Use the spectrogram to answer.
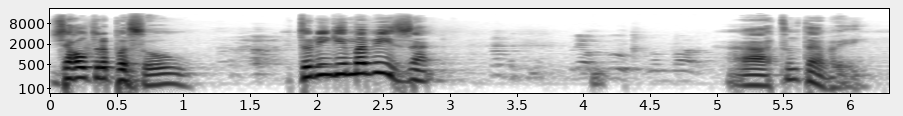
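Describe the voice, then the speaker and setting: A man's voice: high voice, sing-song, a little slow, mellow. A man doing bawdy, profane stand-up comedy at a live bar show, speaking into a handheld mic.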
